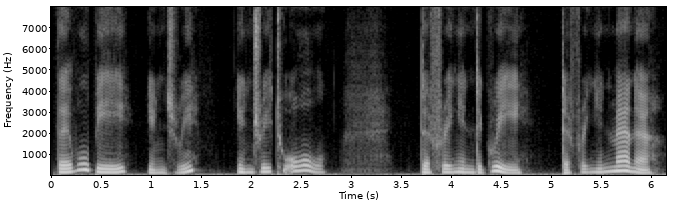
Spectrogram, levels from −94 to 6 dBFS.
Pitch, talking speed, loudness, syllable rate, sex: 170 Hz, 115 wpm, -18 LUFS, 5.4 syllables/s, female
